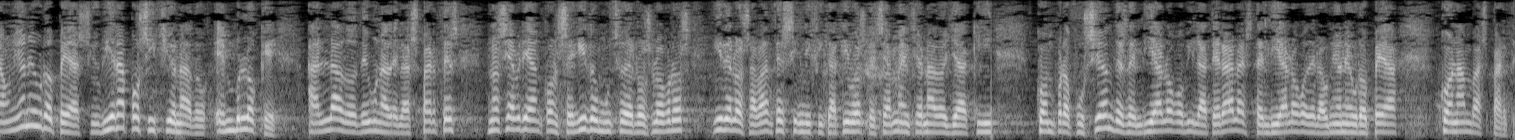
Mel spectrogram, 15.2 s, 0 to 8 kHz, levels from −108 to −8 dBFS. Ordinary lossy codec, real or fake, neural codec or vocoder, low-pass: none; fake; codec, 16 kHz, 16 kbps, FreqCodec, larger model; none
